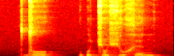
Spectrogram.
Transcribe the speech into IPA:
do˧ | ʔṵ˨co˨ çu˨xe˨n

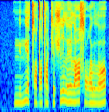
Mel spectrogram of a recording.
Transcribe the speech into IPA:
mʲʌmʲɛt͡su dˤutˤat͡ʃeʃi le la sˤojɯ lʌ

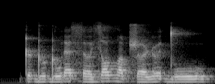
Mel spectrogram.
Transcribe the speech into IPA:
ʈʏɖuɖuɾɛ sə zʲuðˤəʈ͡ʂəɳʏ du

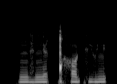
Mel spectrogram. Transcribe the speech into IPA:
nɛ̤nʏ ǃʰɔkʲṳlʲ

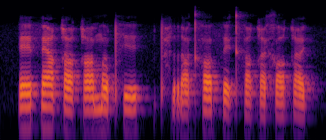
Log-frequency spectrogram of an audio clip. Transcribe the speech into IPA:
ɛ˦θæ˦ qɛ˨qɑ˦mʌ˦ pʰɪ˦ | pʰrɑ˨kʰɒ˦ θɛ˨kʰʌ˨qɪ˨ xɒ˨qɪ˨

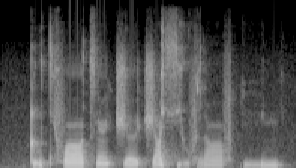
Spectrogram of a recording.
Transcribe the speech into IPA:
ʈutʲfɒːt͡sæ̃ t͡ʃɜt͡ʃɑ sʲufrɑːf kinʲ

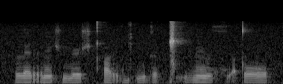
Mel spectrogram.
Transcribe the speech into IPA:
lɛ˩˥rɛ̃˩˥ʃmøː˩˧ʃ qʰɵ˩˧rɡḭ˩˧mɡɵ˩˧ǁḭ˩˥ vɛ̃˦˨ɹ xʷɑ̰˦˥to˦˨

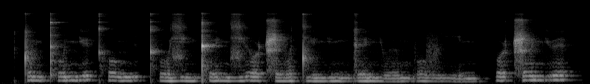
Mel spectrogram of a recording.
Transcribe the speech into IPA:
tʊnʲpʰʊnʲekʰo ŋikʰʊzʲʊnʲkʰenʲ zʲɘo̯ʈ͡ʂeo̯ tʲenʲʉnʲŋɡenʲ wɘmbo vinʲ | ʊʈ͡ʂɘnʲʉe̯

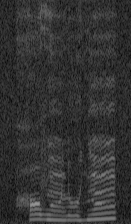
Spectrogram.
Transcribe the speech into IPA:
hɔ võloʎõ

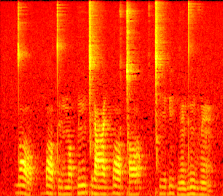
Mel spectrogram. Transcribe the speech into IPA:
d̪ɔ | ɓɔt̪ɨ n̪ɔpĩǀi ʕiɓɔǀɔ | ǀʰiɗiɡɛ̃ dĩvɛ̃

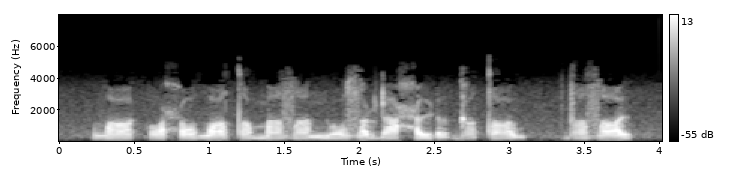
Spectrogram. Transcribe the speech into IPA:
ðˤɑ kɔħøðˤøtˤ umazˤanu zˤɘɖɽaħɨ ɽə ɡɨtˤu | dazˤɘ

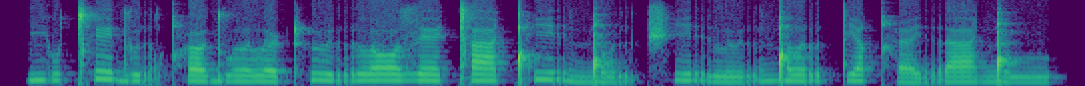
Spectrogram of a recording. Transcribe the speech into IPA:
ju˨ǀʰe˦˨du˨r qʰu˨dwɤ˨lɤ˨ ʈʰɯ˦˨rlɔ˦zɛ˦ǀa˦ ǃʰi˦r ŋ͡ǃu˨r t͡ʃʰi˦rlɯ˨rŋ͡ǃɤ˦rti˦ qʰi˨ra˦ ŋ͡ǃu˦

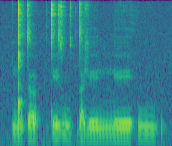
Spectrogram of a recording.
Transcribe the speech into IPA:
ŋ͡ǃətɐ | tezuːtda ʒeːnːeː huːʔ

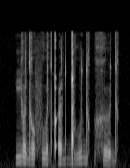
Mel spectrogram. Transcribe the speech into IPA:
jʌdɔ fudqʼɯd ɡ͡ǃud | xɵd

